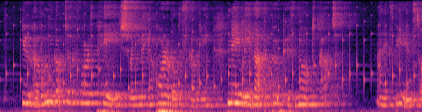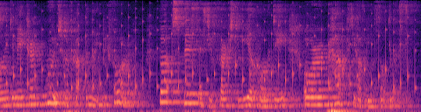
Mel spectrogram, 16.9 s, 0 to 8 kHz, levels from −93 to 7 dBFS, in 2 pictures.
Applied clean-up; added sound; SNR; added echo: none; Ringtone; 17 dB; reverberation time 1.2 s.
